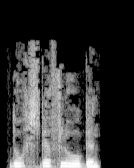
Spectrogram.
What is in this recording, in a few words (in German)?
"durchgeflogen", German; adjectives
